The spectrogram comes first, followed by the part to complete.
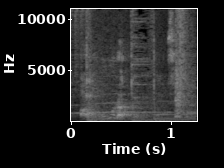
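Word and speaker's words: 炎: - Ça se prononce Homura en japonais ? - Ouais ! - Et non pas Honoo ?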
